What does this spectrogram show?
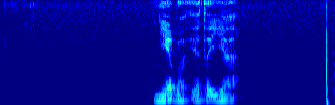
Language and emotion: Russian, neutral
